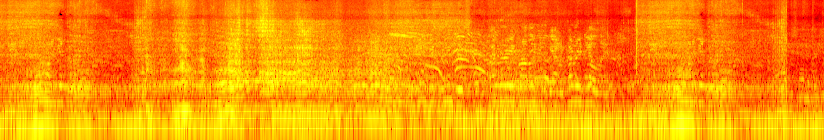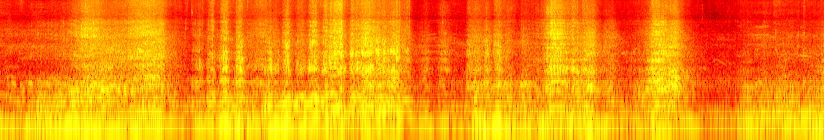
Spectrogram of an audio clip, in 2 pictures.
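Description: A UTV engine revving hard and unevenly, rising and falling again and again as the side-by-side climbs a rock slope, with occasional clatter and knocks. Spectators talk and shout over it.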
